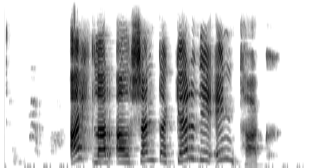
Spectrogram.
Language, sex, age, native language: Icelandic, male, 10, Icelandic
